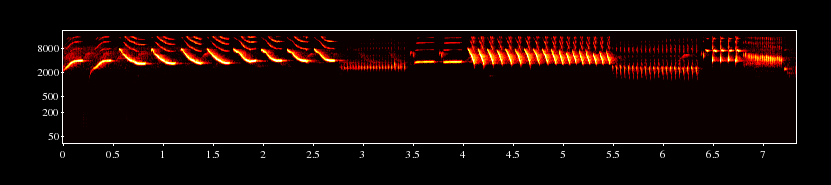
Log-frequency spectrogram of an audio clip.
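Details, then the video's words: Training song from a canary: a series of falling whistled slurs, a brief buzz, a fast high rattling trill, then a lower buzzy roll and short high notes. "Your canary will not stop singing with this training song"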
